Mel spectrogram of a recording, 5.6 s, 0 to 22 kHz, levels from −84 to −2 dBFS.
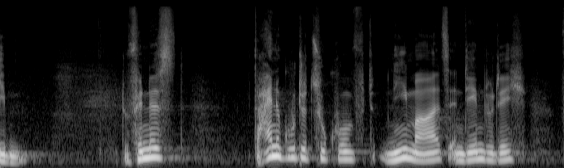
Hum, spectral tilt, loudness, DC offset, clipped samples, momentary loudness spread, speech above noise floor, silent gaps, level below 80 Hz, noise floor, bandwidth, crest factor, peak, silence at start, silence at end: none; -7 dB/octave; -25 LUFS; under 0.1%; under 0.1%; 15 LU; 36 dB; none; -72 dBFS; -60 dBFS; 18 kHz; 18 dB; -8 dBFS; 0 s; 0.4 s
